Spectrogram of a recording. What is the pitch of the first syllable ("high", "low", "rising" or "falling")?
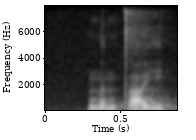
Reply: low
